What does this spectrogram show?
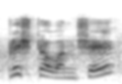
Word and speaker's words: পৃষ্ঠবংশে: च, पृष्ठवंशे, पृष्ठवंशे धनुर्धारी, এখন অনুসার শব্দের মাঝখানে থাকায় নয়ের মতো উচ্চারণ হবে পৃষ্ঠবংশে ধনুর্ধারী, ধনুর্ধারী।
